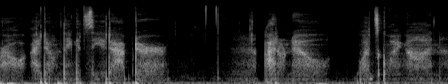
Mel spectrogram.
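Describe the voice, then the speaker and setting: A woman is whispering. Her voice stays at a whisper. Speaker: ASMR creator. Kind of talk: casual vlog chat. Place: home room. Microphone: studio mic.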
